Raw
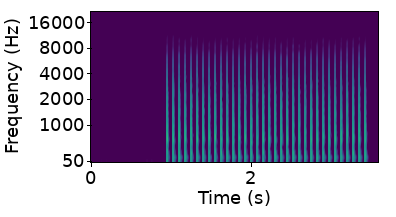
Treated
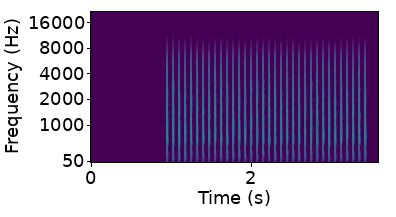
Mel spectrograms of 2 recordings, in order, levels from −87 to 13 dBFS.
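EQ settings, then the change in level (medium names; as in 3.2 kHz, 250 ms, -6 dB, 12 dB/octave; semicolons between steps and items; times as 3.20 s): band-pass filter 6.7 kHz, Q 1.1; +5.0 dB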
